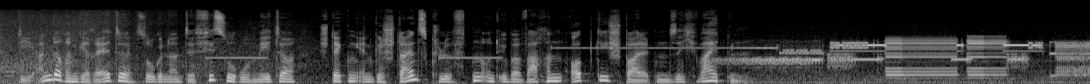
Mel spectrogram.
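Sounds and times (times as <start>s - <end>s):
speech: 0.2s - 7.6s
dial-up telephone modem dialing and handshaking: 4.4s - 10.9s.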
